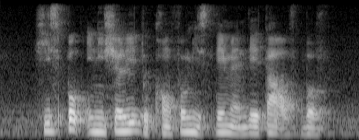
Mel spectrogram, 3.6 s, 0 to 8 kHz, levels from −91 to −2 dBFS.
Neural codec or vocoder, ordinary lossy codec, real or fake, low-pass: vocoder, 44.1 kHz, 80 mel bands, Vocos; none; fake; 7.2 kHz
